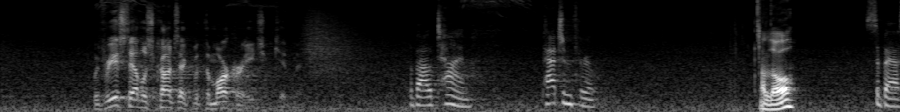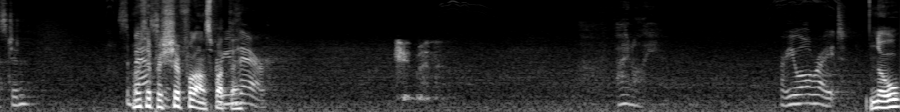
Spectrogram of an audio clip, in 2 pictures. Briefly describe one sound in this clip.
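A young woman speaks calmly and confidently.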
